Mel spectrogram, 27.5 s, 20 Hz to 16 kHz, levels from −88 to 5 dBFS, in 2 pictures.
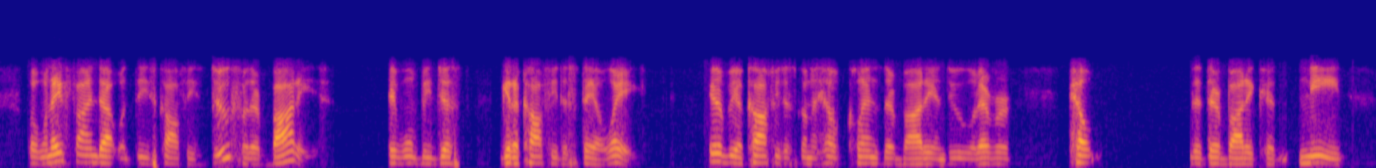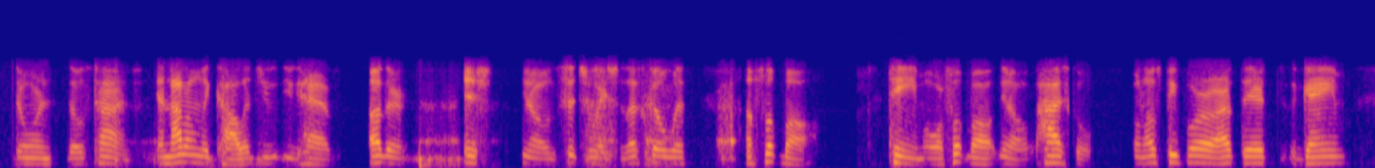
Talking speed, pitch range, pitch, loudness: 170 wpm, 125-145 Hz, 135 Hz, -23 LUFS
